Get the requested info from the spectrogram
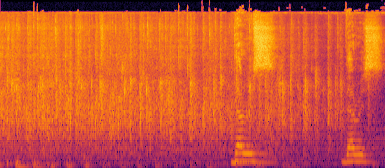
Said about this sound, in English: Clap your hands and appreciate God.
